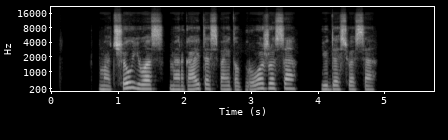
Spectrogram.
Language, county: Lithuanian, Kaunas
